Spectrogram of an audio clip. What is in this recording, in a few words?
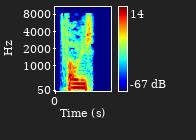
"faulig", German; adjectives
